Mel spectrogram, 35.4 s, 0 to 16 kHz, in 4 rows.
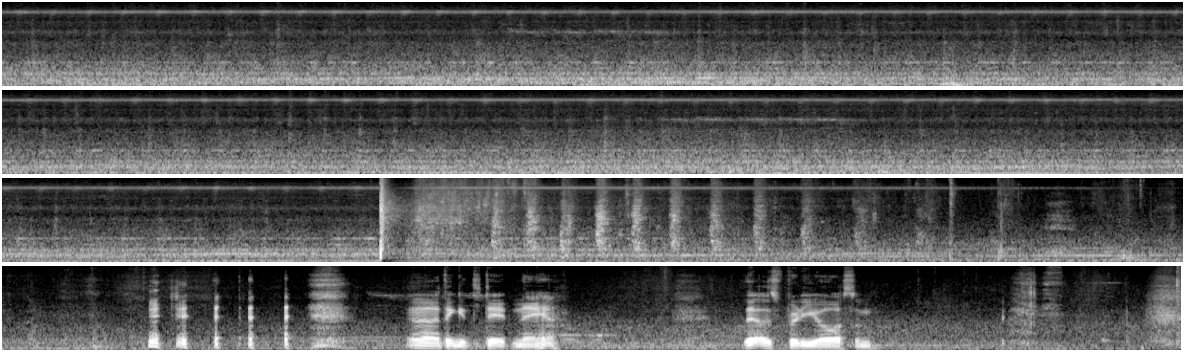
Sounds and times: Outside, rural or natural: 0.0s - 30.8s, 31.4s - 35.4s.

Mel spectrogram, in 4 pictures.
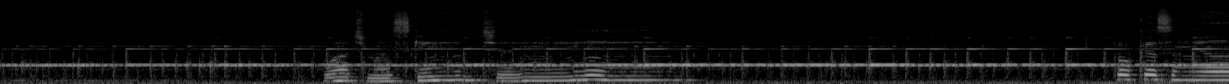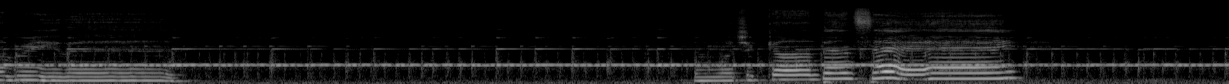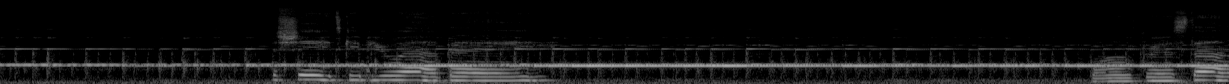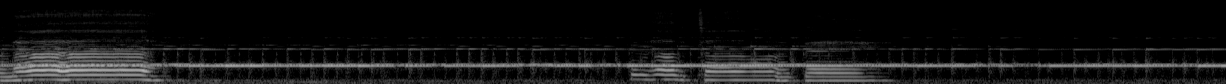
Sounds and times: Glockenspiel: 0.0s - 49.1s
Marimba, xylophone: 0.0s - 49.1s.

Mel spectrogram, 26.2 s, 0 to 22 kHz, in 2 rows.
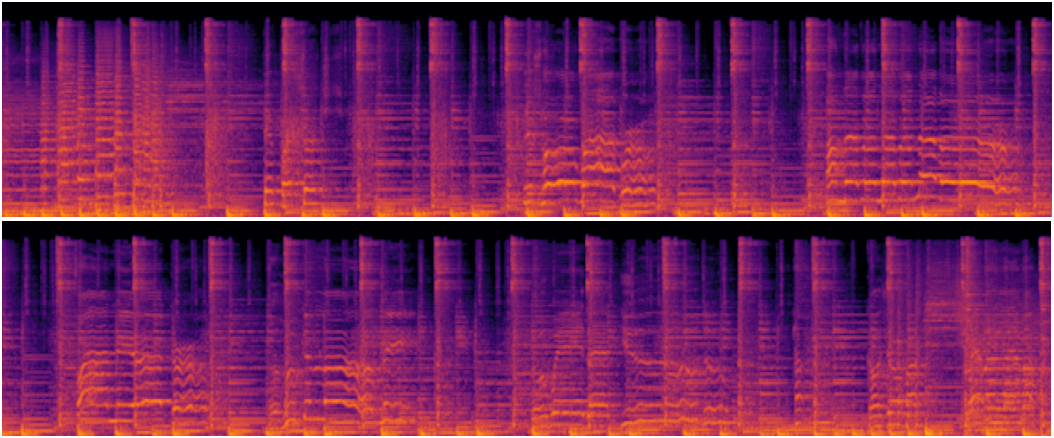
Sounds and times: Music: 0.0s - 26.2s.

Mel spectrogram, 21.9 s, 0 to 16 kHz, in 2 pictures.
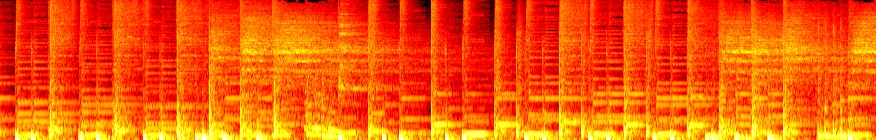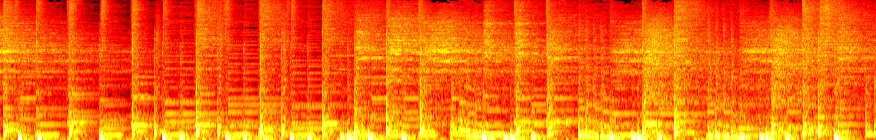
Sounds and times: Drum kit: 0.0s - 21.9s
Bass drum: 0.2s - 21.7s.

